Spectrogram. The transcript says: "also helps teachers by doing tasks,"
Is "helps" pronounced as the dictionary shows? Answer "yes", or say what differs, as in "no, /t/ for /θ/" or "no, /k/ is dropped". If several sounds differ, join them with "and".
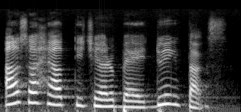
no, /s/ is dropped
